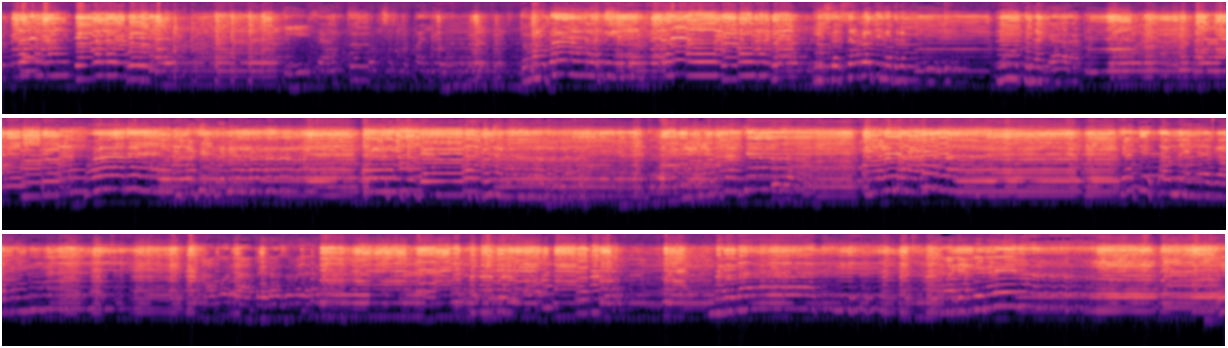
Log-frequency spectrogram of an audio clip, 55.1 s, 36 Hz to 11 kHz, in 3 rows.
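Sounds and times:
piano accordion playing: 0.0 - 55.0
man singing: 4.0 - 18.2, 19.2 - 38.3, 39.6 - 42.2, 47.2 - 55.0.

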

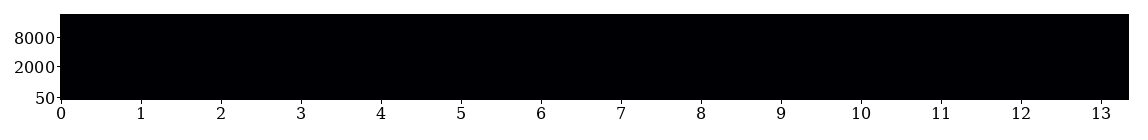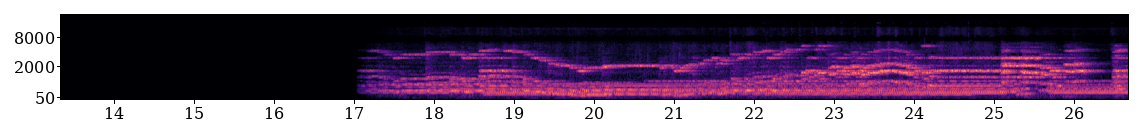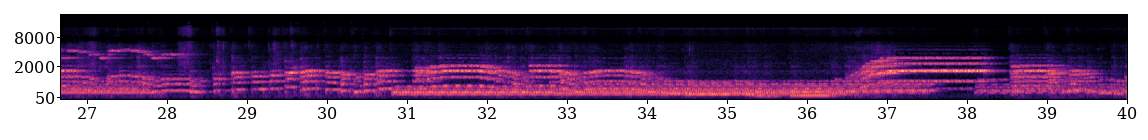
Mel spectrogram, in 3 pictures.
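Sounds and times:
organ chords and melody: 17.1 - 40.0.

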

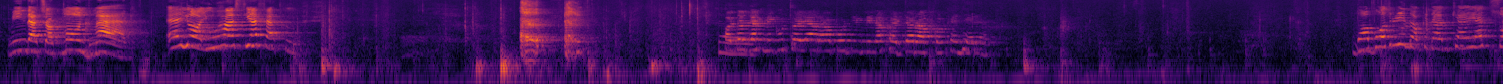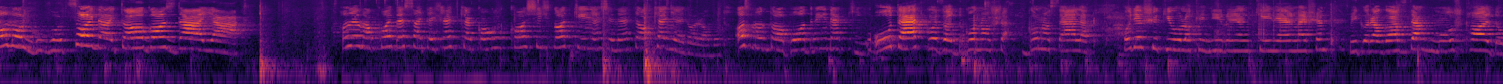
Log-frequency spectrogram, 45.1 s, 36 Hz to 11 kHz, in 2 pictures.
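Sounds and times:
person coughing: 7.8 - 8.9.

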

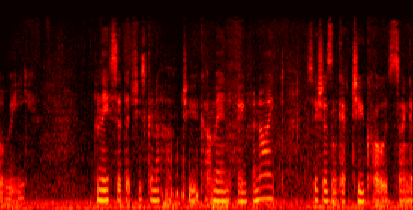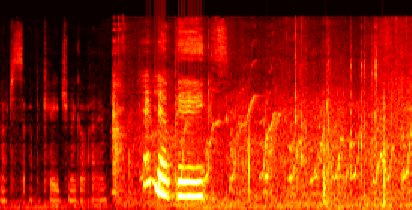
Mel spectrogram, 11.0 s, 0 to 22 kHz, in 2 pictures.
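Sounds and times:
guinea pigs squeaking: 8.0 - 11.0.

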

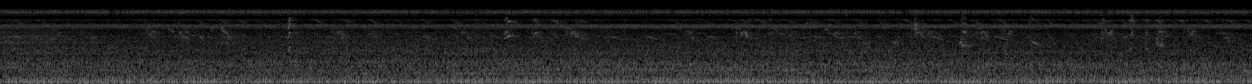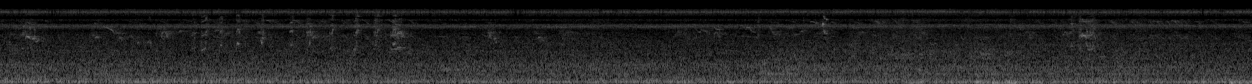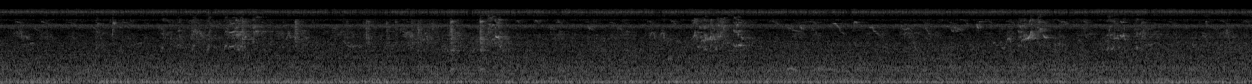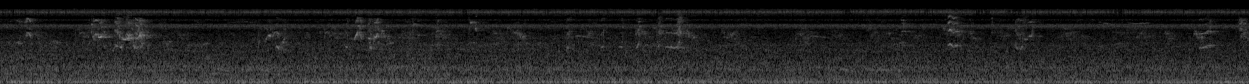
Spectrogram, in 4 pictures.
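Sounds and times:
high-pitched insect chorus: 0.0 - 50.0.

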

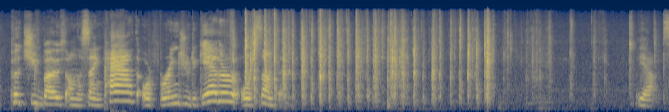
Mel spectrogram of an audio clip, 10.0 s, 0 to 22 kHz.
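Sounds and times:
cards being shuffled by hand: 3.4 - 10.0.

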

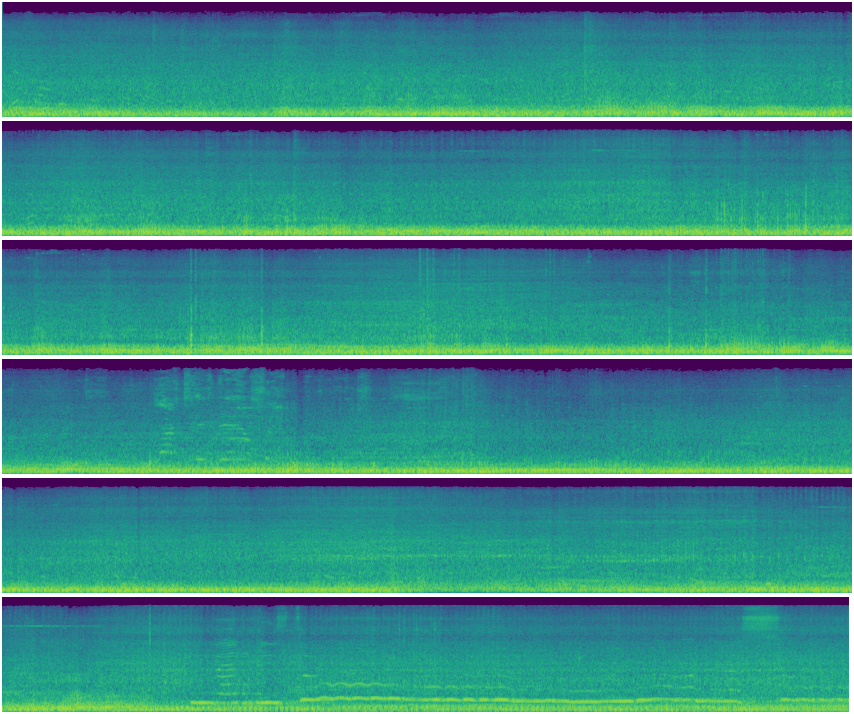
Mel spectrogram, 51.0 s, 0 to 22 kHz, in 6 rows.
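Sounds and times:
motorcycle and car engines rumbling: 0.0 - 50.9.

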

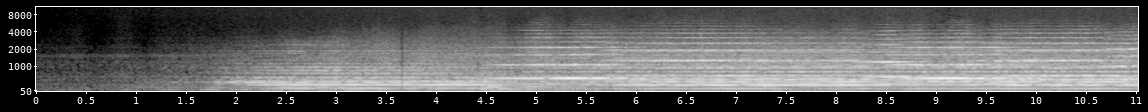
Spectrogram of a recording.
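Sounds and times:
cello and strings sustained bowed notes: 1.2 - 11.0.

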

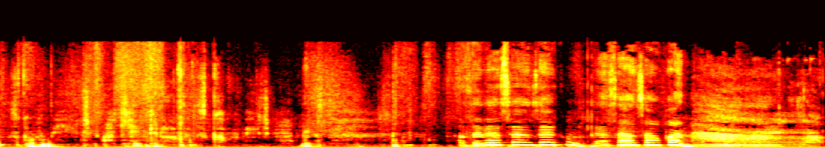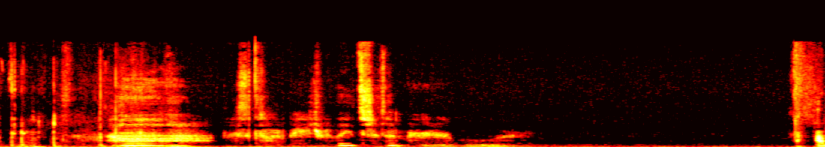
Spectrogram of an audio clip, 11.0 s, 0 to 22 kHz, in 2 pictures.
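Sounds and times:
woman's voice: 3.0 - 4.8.

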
